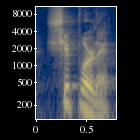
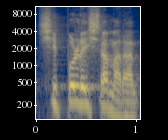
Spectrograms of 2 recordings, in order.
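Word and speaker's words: שיבולת: 에브라임 사람이냐 하여 그가 만일 아니라면 그에게 이를 쉬볼렛이라 발음하여 요거 아니에요. 발음하라 하여 에브라임 사람이 그렇게 바로 말하지 못하고 시볼렛이라 발음하면 길르앗 사람이 곧 그를 잡아서 요단강 나루턱에서 죽였더라.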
